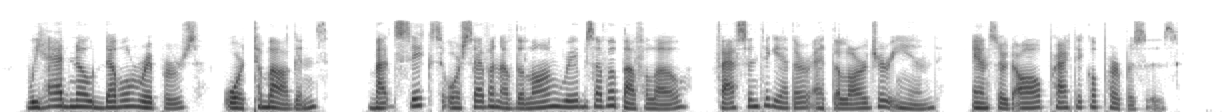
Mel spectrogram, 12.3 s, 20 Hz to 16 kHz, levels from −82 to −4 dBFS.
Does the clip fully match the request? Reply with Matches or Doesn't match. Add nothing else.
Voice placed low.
Doesn't match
